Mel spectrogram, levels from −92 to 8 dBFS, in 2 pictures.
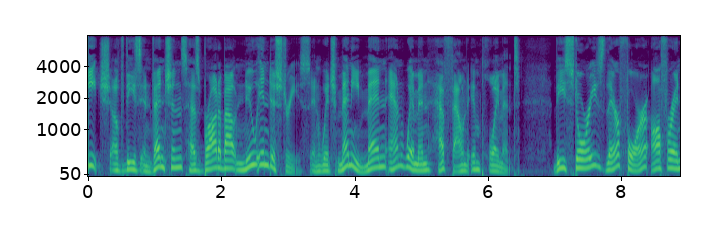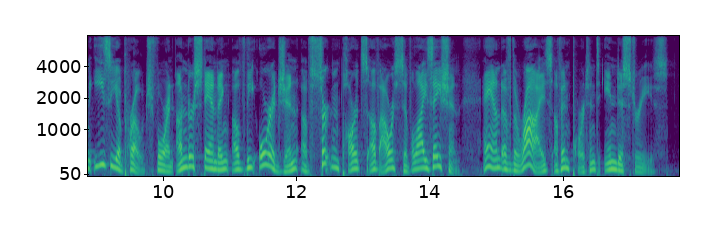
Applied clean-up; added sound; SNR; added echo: none; none; none; none.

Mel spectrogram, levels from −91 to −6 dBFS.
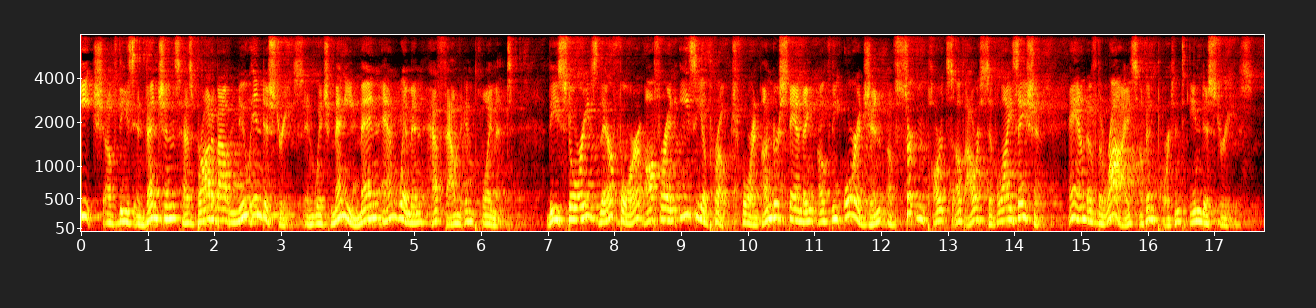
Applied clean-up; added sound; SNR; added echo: none; none; none; reverberation time 1.9 s.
